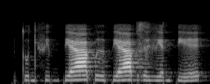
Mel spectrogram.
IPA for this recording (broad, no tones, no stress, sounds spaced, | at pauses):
tʷ ɨ d fʲ u b pʲ aː p ɨː pʲ aː b z ɨ vʲ a d pʲ e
